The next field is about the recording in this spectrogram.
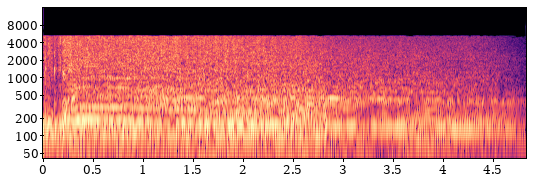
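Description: Drag racing car engine revving hard, a loud, dense, continuous roar at high throughput that holds nearly level for the whole stretch and eases only slightly toward the end, with no voices over it.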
